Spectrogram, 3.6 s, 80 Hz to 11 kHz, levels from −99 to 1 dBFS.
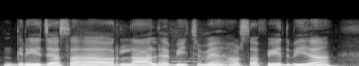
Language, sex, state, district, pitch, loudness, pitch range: Hindi, male, Jharkhand, Garhwa, 175 Hz, -12 LUFS, 170-185 Hz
